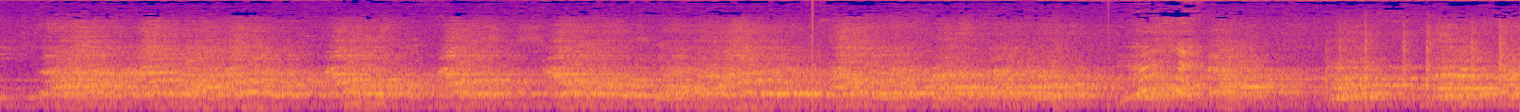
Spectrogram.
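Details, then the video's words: Several pet Siberian Huskies howling in response to a short piece played on a computer indoors; overlapping drawn-out, wavering howls blend into a continuous chorus for the whole stretch, with small rises and dips in pitch and a brief upward slide near the end. "husky howling"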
